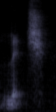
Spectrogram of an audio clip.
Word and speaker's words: Lich: pronounce Lich. Lich. Okay, Lich.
